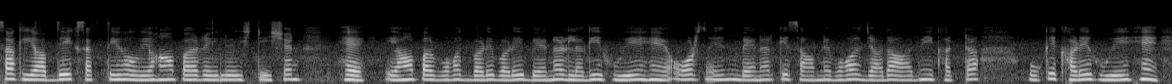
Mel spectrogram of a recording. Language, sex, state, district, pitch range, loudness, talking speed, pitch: Hindi, female, Rajasthan, Nagaur, 210-225 Hz, -17 LUFS, 160 wpm, 215 Hz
